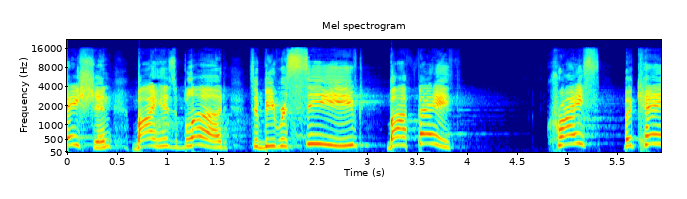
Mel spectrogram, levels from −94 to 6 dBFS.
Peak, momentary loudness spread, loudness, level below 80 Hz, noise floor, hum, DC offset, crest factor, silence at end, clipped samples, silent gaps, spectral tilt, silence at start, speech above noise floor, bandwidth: 0 dBFS; 7 LU; -18 LUFS; -66 dBFS; -76 dBFS; none; under 0.1%; 20 dB; 0 s; under 0.1%; none; -2 dB/octave; 0 s; 58 dB; 16 kHz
